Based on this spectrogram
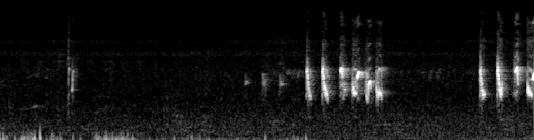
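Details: Morning singing from a stripe-throated bulbul: after scattered faint notes and low rustling, two energetic bursts of quick, gurgling notes, the first lasting about a second, the second shorter near the end.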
